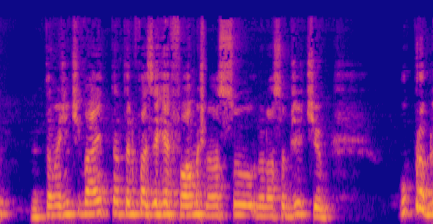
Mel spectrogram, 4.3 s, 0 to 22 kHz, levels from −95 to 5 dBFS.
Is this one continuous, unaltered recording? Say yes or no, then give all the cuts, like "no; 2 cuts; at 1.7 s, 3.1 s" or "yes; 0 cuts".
no; 1 cut; at 2.1 s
